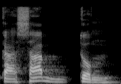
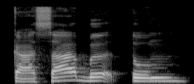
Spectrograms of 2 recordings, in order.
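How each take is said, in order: First: "kasabtum" with the b held shut, no release; wrong flat ba. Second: "Kasabtum" very slow, the b released with a bounce, "kasa-be-tum"; bouncing ba. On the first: Teacher warns pupils with the wrong reading, no bounce. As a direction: close the b in "kasabtum" dead. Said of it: "Awas, bacanya jangan kasabtum". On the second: Teacher models the bouncing ba for pupils, very slow. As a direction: let the b in "Kasabtum" rebound. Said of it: "Bukan kasabtum". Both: Shown as a demonstration.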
